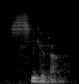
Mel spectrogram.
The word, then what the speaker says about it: Sylvain: in that first name, this French first name is pronounced Sylvain, Sylvain.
